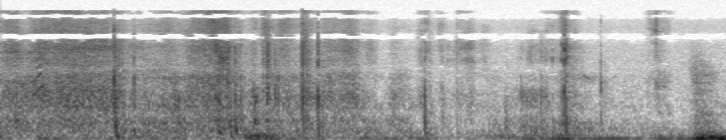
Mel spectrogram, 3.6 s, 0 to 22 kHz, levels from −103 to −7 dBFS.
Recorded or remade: recorded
